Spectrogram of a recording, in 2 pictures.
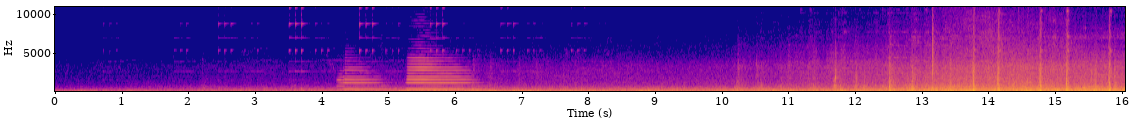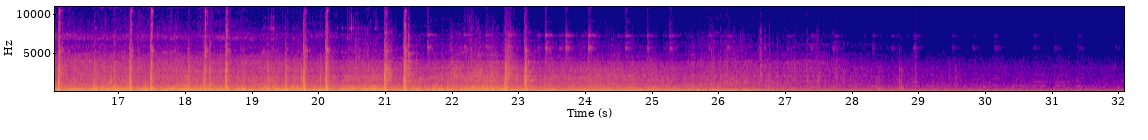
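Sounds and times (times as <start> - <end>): train passing: 1.1 - 32.0.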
